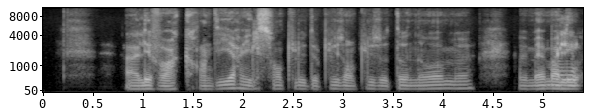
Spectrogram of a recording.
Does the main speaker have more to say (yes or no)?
yes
